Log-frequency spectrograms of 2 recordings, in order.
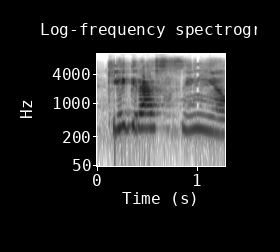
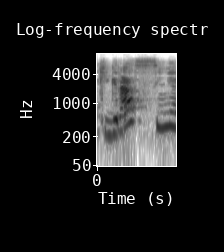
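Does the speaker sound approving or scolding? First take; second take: approving; scolding. First: It sounds warm and approving. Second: It sounds stern and scolding. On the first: The text is genuinely liked. "ela vai entender que a palavra gracinha foi empregada com um efeito positivo" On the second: The text is disliked and criticized. "vamos pensar que eu não gosto"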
